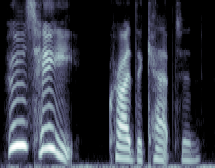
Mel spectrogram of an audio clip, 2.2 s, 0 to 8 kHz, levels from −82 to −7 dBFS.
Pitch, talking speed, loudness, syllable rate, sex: 245 Hz, 140 wpm, -17 LUFS, 3.7 syllables/s, female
